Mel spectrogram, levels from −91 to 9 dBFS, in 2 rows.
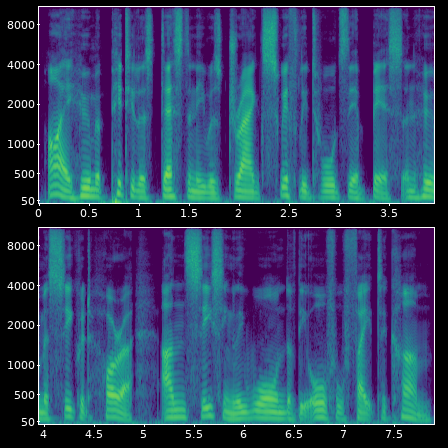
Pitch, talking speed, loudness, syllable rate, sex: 105 Hz, 180 wpm, -21 LUFS, 5.3 syllables/s, male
